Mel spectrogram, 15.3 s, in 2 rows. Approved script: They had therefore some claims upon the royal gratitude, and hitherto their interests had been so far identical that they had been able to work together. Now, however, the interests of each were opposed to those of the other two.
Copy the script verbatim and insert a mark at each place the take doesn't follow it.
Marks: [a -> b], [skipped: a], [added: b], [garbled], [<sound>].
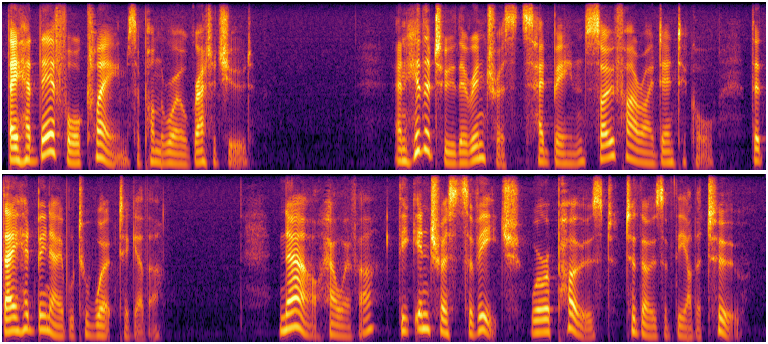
They had therefore [skipped: some] claims upon the royal gratitude, and hitherto their interests had been so far identical that they had been able to work together. Now, however, the interests of each were opposed to those of the other two.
